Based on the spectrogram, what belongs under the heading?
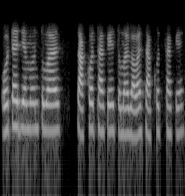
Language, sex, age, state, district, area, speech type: Bengali, female, 18-30, West Bengal, Purulia, urban, conversation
